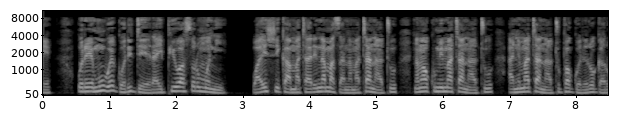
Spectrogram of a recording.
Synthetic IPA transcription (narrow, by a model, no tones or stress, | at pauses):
uɾe̞muɦwe̞ɡʱo̞ɾidʱe̞ɾaipiwaso̞ro̞mo̞ni | waiʂikamataɾinamazanamatan̤atunamakumimatan̤atʰuane̞matan̤atupaɡʱo̞ɾe̞ɾo̞ɡʱaɾo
